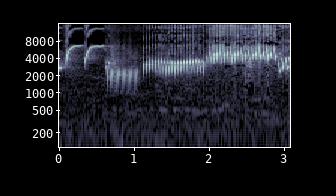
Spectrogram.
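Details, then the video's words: Tutoring song of a canary for young birds: two upward-curving whistles, a low buzzy phrase, then rapid pulsed trills stepping up in pitch and dropping at the end. "تغريد كناري لتعليم الصغار"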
